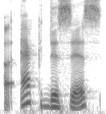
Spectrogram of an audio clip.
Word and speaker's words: ecdysis: Ecdysis is how you pronounce it in English, at least.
